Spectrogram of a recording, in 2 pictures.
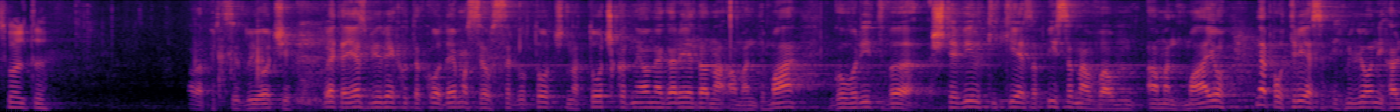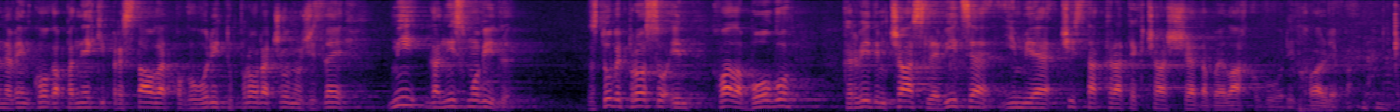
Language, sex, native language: Slovenian, male, Slovenian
